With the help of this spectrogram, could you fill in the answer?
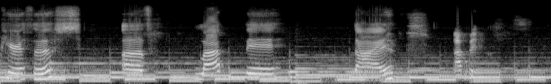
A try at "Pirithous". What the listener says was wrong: Why are you adding extra syllables?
